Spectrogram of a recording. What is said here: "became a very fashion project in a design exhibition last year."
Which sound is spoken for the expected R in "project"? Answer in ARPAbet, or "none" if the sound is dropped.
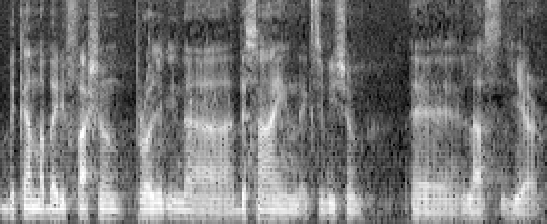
R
